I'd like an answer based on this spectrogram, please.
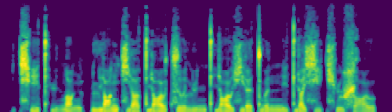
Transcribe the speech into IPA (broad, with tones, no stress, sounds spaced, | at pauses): t͡ɕʰ i˥ t̪ʰ y˨˩ n̪ ɑ˥˩ ŋ | l j ɑ˥ ŋ t͡ɕ j ä˨˩ t̪ j ɑ˥ ʊ̯ t͡s ɹ̩˥˩ l y˧˥ n t̪ʰ j ɑ˥˧ ʊ̯ ɕ j ɛ˥˩ t̪ w ə˥ n n̪ i˥ t̪ j ä˥˩ ɕ i˥ t͡ɕʰ y˧˥ ʂ ɑ˨˩˦ ʊ̯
